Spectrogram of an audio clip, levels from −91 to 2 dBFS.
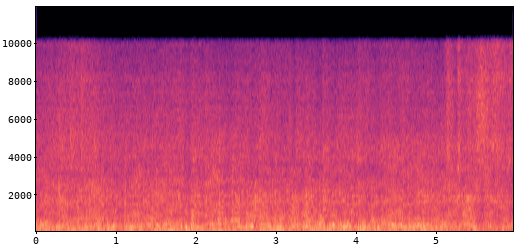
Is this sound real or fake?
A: fake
